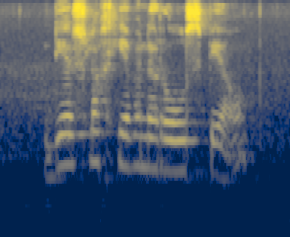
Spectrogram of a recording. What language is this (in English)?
Afrikaans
